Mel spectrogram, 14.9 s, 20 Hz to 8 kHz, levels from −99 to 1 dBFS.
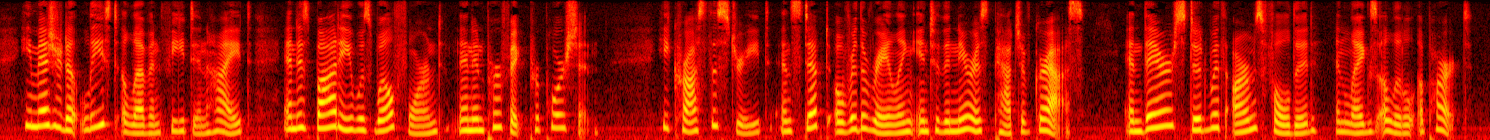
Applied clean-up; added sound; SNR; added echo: none; none; none; none.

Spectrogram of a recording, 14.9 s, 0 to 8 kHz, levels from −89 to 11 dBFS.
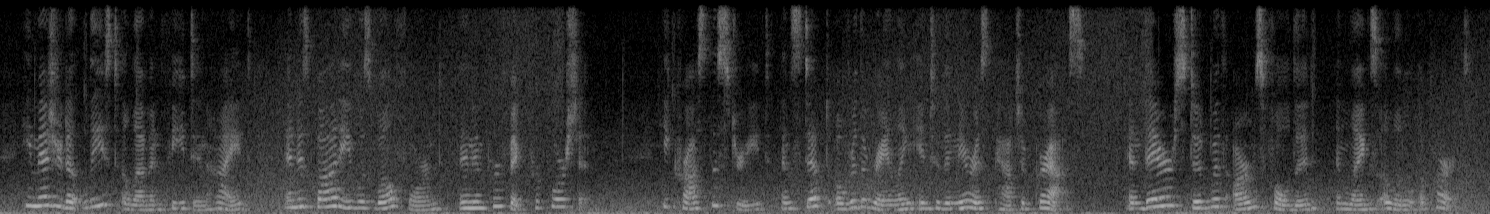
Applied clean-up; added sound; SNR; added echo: none; Waves, surf; 12 dB; reverberation time 0.3 s.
